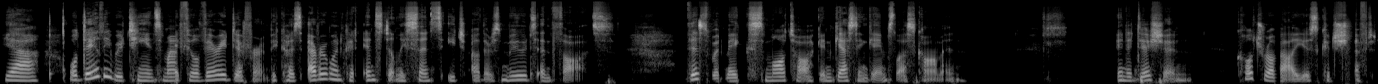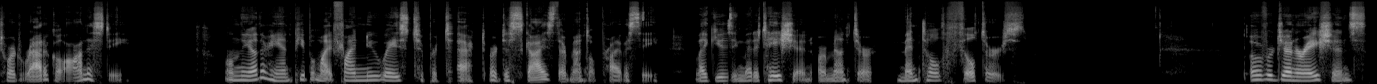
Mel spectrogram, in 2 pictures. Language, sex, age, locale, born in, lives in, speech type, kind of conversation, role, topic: English, female, 55-59, en-US, United States, United States, read, expert-assistant, expert, What if we could read each other's thoughts?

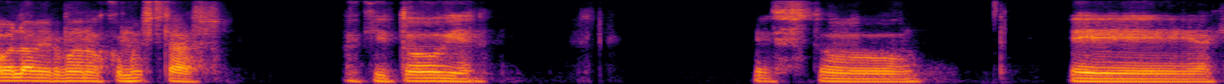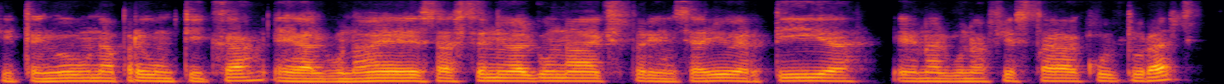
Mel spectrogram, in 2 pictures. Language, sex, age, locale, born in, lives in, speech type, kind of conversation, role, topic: Spanish, male, 20-24, es-CO, Colombia, United States, conversation, unstructured, none, ¿Has tenido alguna experiencia divertida en una fiesta cultural?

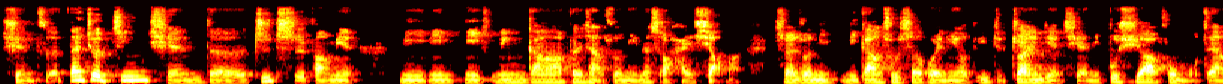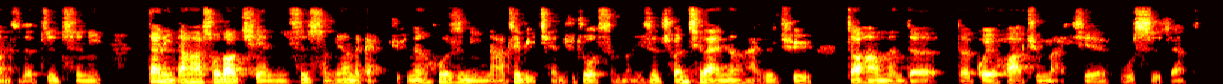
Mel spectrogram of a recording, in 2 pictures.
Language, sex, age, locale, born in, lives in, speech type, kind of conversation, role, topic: Chinese, male, 25-29, zh-TW, United States, United States, conversation, podcast, host, 你怎么看待父母用钱来表达爱的方式？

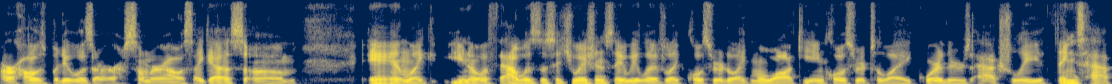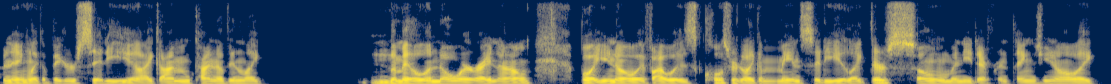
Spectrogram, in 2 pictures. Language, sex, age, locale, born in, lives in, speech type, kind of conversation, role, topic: English, male, 35-39, en-US, United States, United States, conversation, unstructured, none, When friends visit your town, what’s the first place you love to show them, and why?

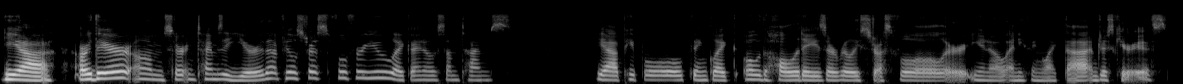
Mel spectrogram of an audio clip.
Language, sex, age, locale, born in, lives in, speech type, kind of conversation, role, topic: English, female, 25-29, en-US, United States, United States, conversation, unstructured, none, What helps you feel calm when you’re stressed?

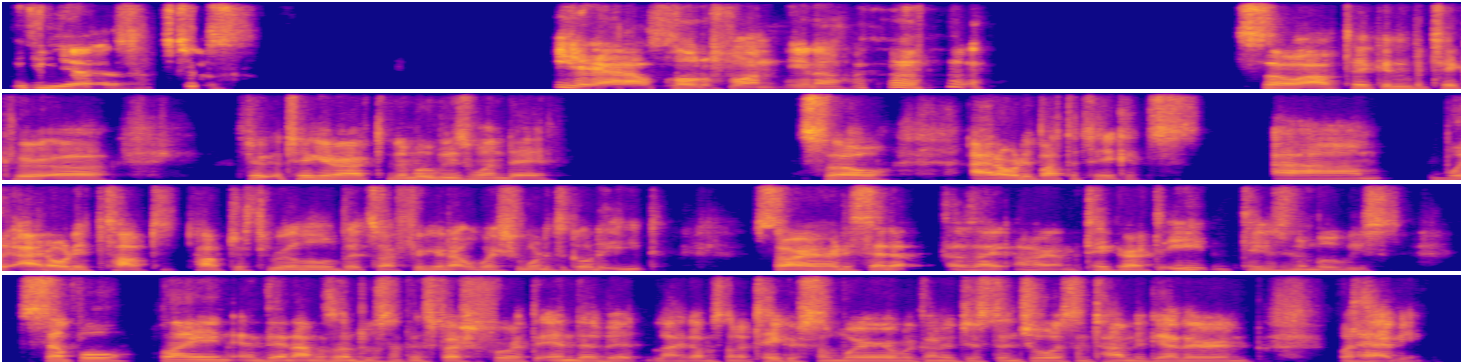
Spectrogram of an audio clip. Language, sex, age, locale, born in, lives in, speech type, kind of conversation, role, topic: English, male, 35-39, en-US, Germany, United States, conversation, podcast, guest, How do our personal experiences shape what we see as fair in everyday life?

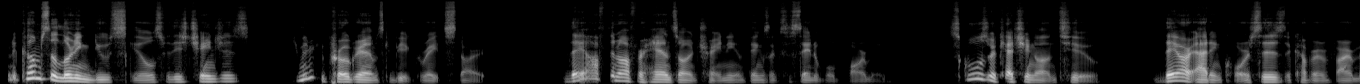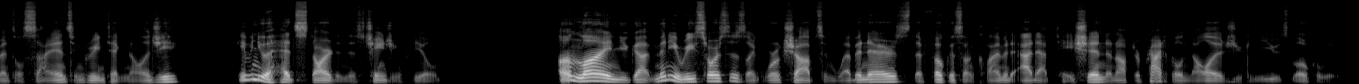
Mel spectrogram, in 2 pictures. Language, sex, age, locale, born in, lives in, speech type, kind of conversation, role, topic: English, male, 40-44, en-US, United States, United States, read, expert-assistant, expert, How does the water cycle sustain life on Earth?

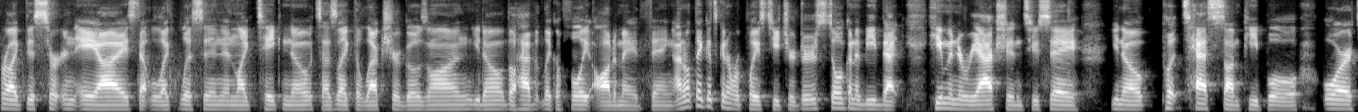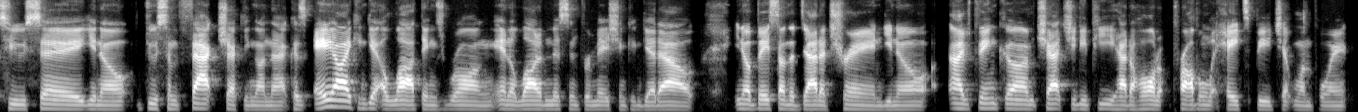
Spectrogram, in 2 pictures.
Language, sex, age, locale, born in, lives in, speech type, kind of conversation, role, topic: English, male, 18-19, en-US, United States, United States, conversation, podcast, guest, How is technology reshaping the way we work and the skills we need for the future?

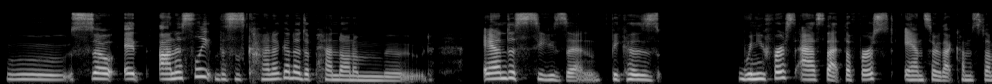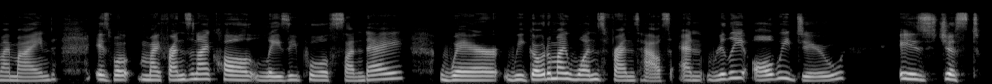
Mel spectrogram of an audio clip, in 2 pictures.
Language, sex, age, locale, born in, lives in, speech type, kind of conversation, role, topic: English, female, 30-34, en-US, United States, United States, conversation, unstructured, none, What is your ideal lazy Sunday, from your first coffee to your evening wind-down?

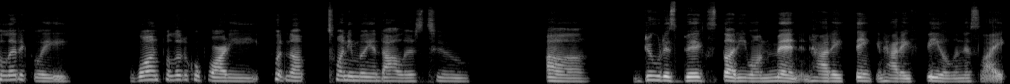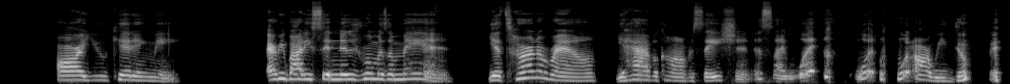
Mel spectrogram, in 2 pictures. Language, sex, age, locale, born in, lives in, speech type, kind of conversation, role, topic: English, female, 40-44, en-US, United States, United States, conversation, podcast, guest, How can reflecting on history help us make better choices today?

